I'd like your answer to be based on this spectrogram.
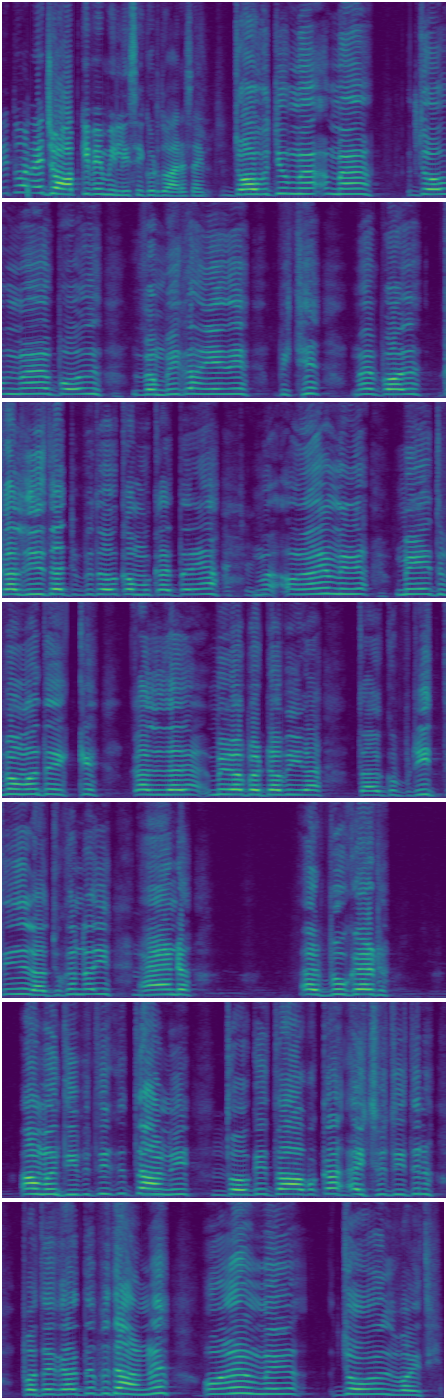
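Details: Young Sikh man with a disabled hand and a speech problem since birth; his mother cannot speak or hear; stammering with unclear speech.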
